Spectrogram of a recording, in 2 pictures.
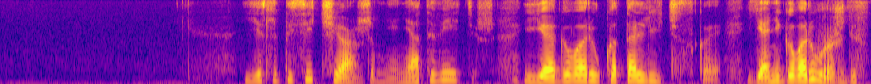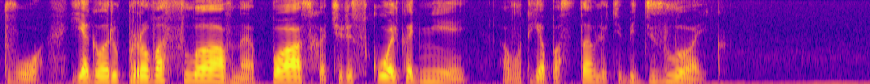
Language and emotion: Russian, angry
